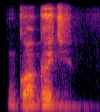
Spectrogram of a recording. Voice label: "gogij", Kashmiri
